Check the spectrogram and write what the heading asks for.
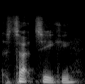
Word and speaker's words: tzatziki: and some tzatziki. Is that how you pronounce that? – What, the mushrooms? – No, the... – Tzatziki, is it? – Tzatziki.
